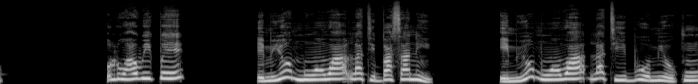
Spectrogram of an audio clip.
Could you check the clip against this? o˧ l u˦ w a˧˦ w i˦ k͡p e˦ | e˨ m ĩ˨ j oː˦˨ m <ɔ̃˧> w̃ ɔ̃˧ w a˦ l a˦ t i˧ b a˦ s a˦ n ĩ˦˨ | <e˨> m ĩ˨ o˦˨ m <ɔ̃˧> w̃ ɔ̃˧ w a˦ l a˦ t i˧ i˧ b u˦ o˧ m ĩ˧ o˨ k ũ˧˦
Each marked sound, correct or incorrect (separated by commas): incorrect, correct, incorrect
